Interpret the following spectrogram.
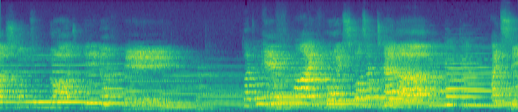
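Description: Bass voice singing in operatic style with piano accompaniment, dropping softer around four seconds in and swelling louder again from about five seconds.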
